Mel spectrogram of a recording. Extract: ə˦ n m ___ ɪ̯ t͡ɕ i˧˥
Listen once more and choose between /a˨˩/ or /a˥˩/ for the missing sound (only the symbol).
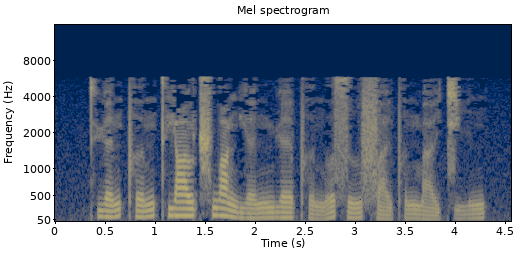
a˨˩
